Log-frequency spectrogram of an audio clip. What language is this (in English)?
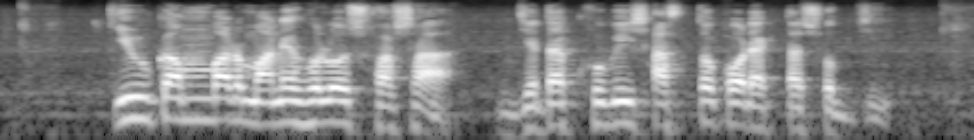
Bangla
